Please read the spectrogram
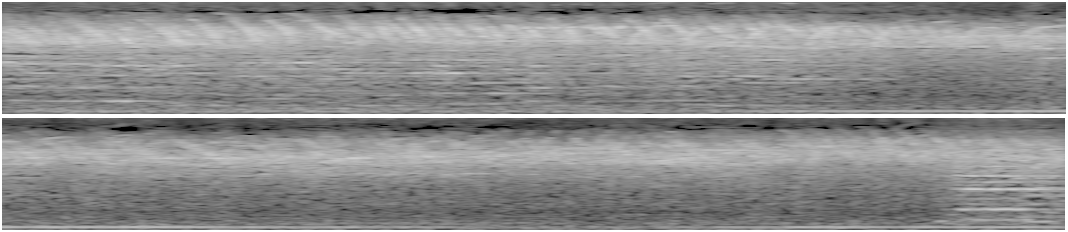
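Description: A roomful of caged canaries singing and chirping all at once: a dense, high-pitched chorus of rapid trills, with a low steady hum underneath.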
